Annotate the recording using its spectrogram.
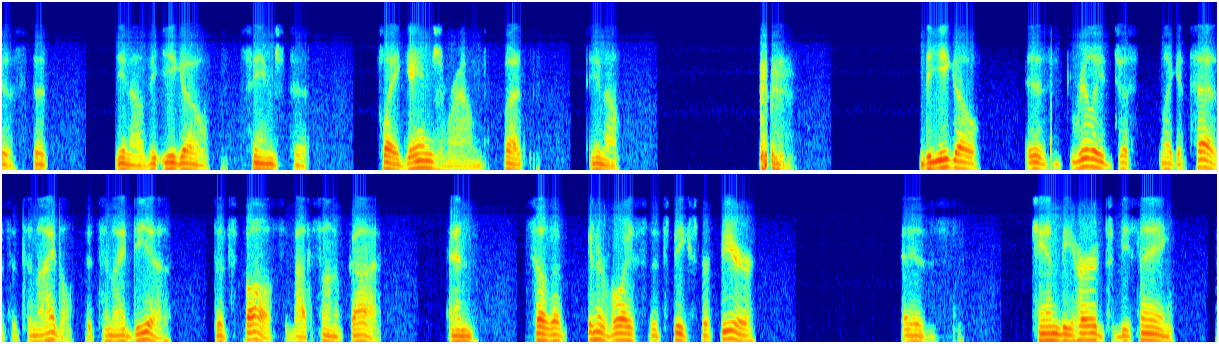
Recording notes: ACIM Daily Conference Call.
